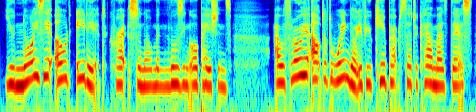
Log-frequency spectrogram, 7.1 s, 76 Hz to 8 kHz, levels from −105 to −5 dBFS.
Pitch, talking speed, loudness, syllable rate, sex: 260 Hz, 225 wpm, -19 LUFS, 5.8 syllables/s, female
